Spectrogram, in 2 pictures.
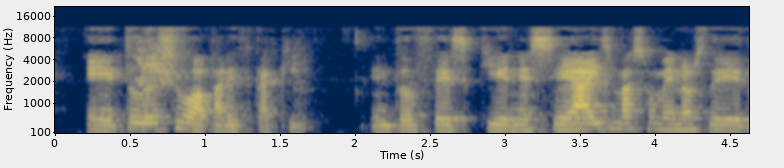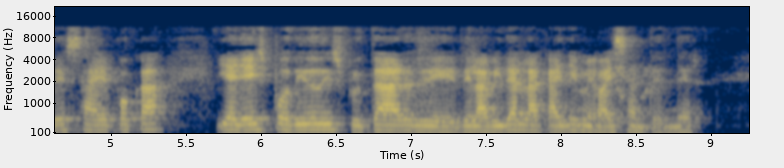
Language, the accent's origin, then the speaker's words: Spanish; Valencian Community, Spain; soy una escritora valenciana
